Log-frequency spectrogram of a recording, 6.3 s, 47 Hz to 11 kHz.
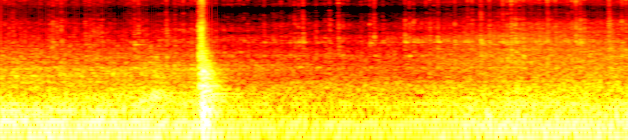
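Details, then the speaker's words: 1930 Ford Model A barn find, driving after 40+ years following a head gasket replacement, a new wiring harness and an oil pan cleaned of sludge: a steady low drone under road noise with one brief knock, holding an even pace; sounds healthy. "finally out 40 years way out and running got it out for a little spin today we're in a tip-top things really good"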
